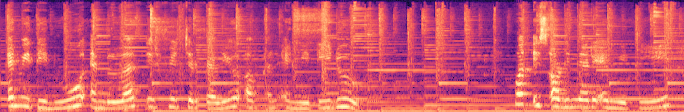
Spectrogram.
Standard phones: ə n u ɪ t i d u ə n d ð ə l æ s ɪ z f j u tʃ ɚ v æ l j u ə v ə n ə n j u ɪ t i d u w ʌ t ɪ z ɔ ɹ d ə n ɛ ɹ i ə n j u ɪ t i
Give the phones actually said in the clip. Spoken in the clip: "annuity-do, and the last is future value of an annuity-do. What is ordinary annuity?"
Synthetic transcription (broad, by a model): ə n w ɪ t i d u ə n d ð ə l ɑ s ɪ s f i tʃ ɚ f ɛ l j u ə f ə n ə n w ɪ t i d u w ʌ t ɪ s ɔ ɹ d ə n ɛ ɹ i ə n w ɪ t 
